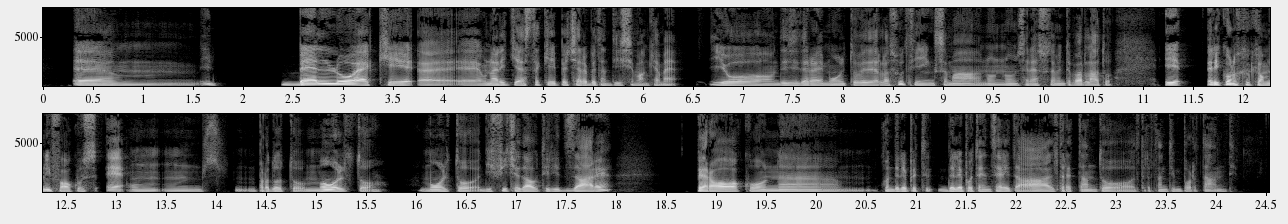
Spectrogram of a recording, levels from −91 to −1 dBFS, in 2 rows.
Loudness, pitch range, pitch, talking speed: -21 LUFS, 100-115 Hz, 105 Hz, 130 wpm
